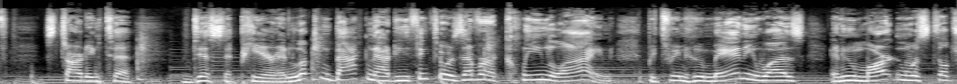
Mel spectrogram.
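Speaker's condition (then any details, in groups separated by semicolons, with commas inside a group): No condition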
